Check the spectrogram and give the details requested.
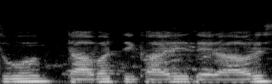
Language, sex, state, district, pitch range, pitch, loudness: Hindi, male, Bihar, Jamui, 115-130 Hz, 125 Hz, -21 LUFS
